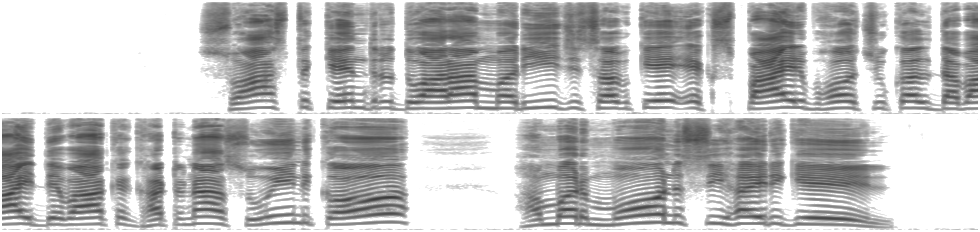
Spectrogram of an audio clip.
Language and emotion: Maithili, fearful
